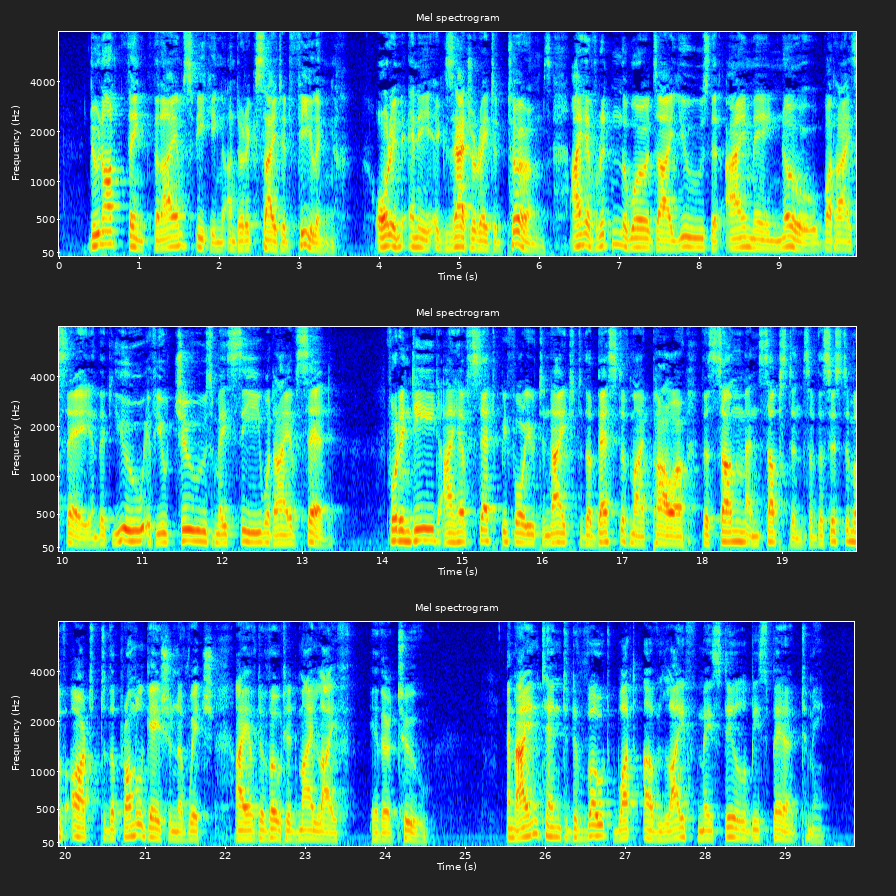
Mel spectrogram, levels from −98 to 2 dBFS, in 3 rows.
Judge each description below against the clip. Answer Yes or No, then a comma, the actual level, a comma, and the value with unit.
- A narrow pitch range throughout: No, average, 3.9 semitones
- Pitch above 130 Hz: No, low, 120 Hz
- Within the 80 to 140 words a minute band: No, average, 175 wpm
